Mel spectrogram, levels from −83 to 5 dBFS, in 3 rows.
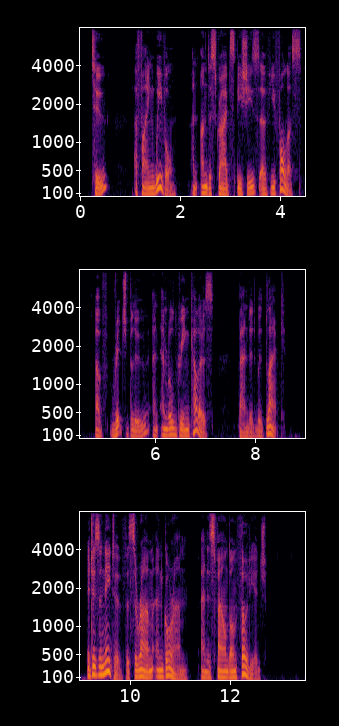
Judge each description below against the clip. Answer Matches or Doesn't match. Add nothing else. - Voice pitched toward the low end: Matches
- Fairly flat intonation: Doesn't match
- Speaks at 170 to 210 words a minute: Doesn't match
